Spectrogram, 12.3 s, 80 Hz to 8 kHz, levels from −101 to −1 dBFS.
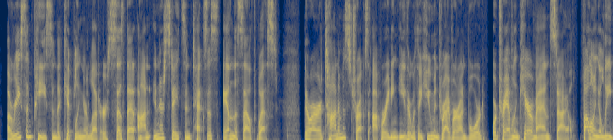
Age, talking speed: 50-69, 170 wpm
